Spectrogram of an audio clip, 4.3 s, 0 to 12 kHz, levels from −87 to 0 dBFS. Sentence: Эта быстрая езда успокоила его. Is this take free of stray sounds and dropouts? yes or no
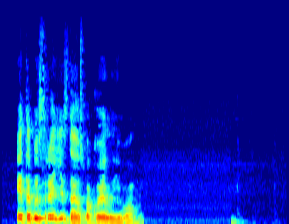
yes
